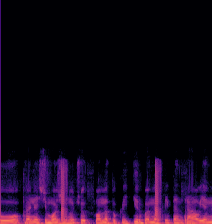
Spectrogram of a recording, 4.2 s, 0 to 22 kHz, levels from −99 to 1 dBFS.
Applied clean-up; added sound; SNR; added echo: none; Fart; 16 dB; reverberation time 0.4 s.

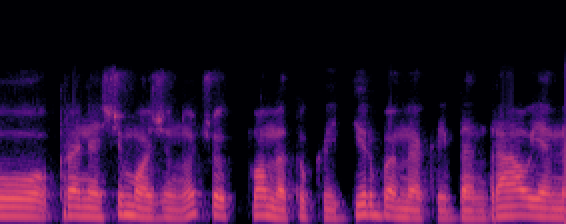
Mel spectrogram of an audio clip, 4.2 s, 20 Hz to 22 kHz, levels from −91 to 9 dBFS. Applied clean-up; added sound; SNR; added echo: none; none; none; none.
